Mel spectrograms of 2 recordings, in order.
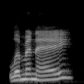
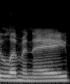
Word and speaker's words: limine: Well, okay, limine or limine. There's like different pronunciations. I'm going to say limine, but in Texas, I think it's pronounced limine.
